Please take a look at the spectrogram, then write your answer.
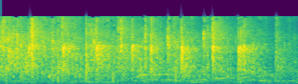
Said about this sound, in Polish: Pierwsze miejsce, nie opuszczają podium. Gratulujemy jeszcze raz wielkie brawa dla Pani.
